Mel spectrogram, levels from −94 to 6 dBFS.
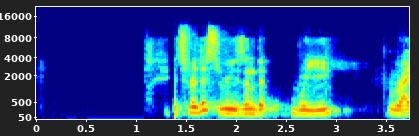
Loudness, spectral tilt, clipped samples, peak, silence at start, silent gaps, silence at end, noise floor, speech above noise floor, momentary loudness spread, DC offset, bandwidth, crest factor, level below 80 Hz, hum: -21 LUFS; -4 dB/octave; under 0.1%; -6 dBFS; 1.1 s; none; 0 s; under -90 dBFS; over 69 dB; 17 LU; under 0.1%; 12.5 kHz; 18 dB; -64 dBFS; none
